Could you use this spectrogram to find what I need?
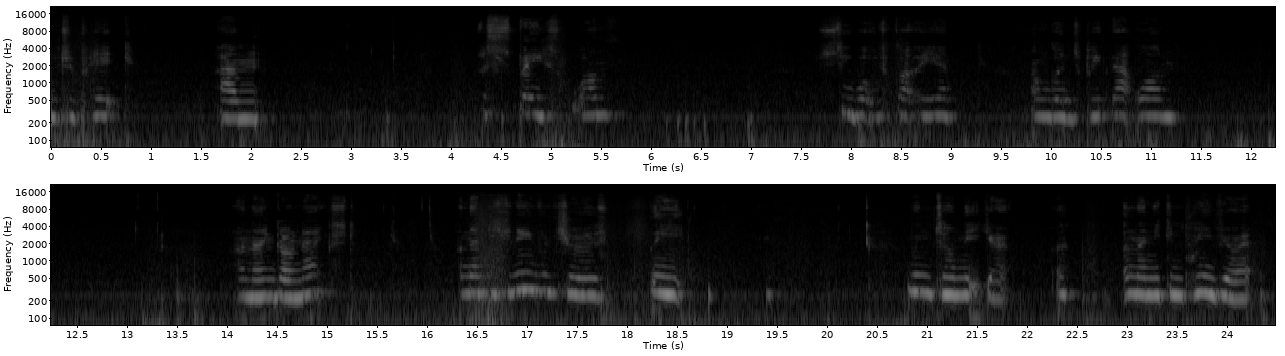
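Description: A boy talks calmly and close by.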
